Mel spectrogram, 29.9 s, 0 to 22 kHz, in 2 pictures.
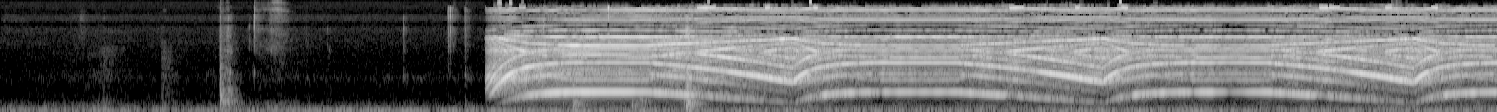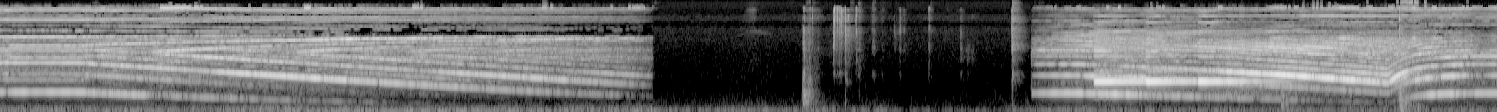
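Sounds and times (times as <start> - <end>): electronic toy police siren: 4.9 - 21.5, 25.3 - 29.9.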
